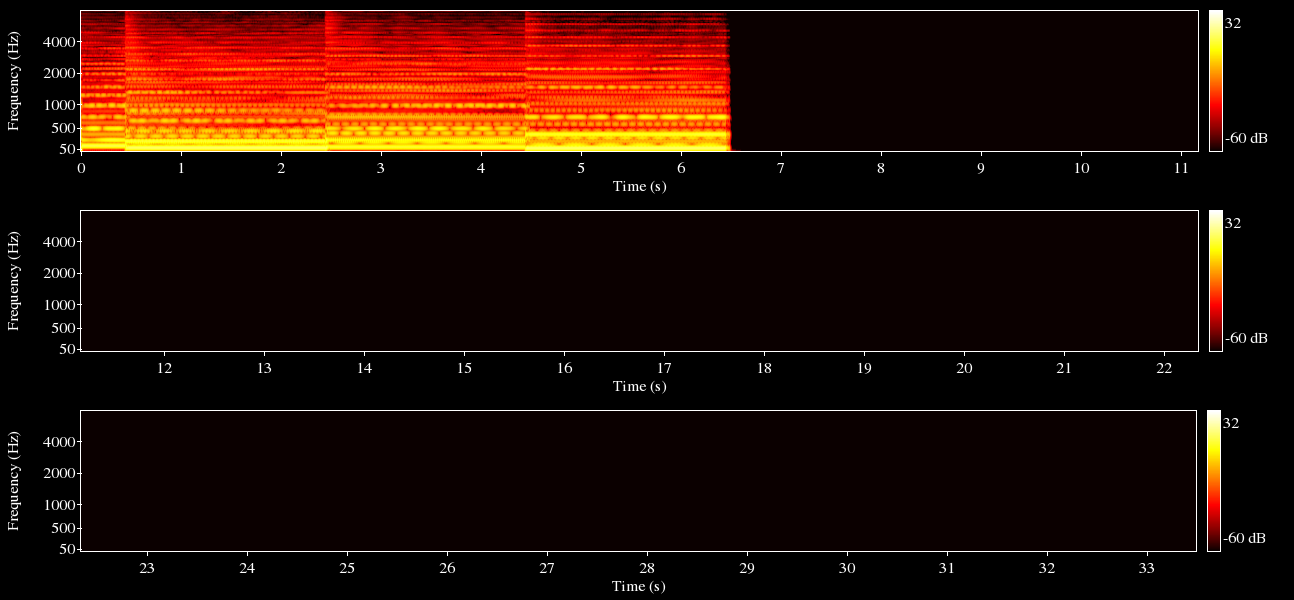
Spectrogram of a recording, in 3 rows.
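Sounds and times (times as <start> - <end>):
instrumental music: 0.0 - 6.5.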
